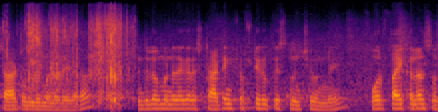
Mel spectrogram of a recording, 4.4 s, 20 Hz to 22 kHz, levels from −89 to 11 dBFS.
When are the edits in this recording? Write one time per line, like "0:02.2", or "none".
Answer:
0:01.3
0:03.5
